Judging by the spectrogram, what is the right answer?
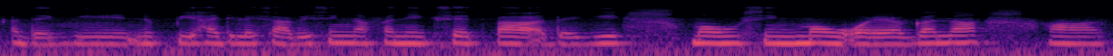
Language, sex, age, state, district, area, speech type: Manipuri, female, 18-30, Manipur, Imphal West, rural, spontaneous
